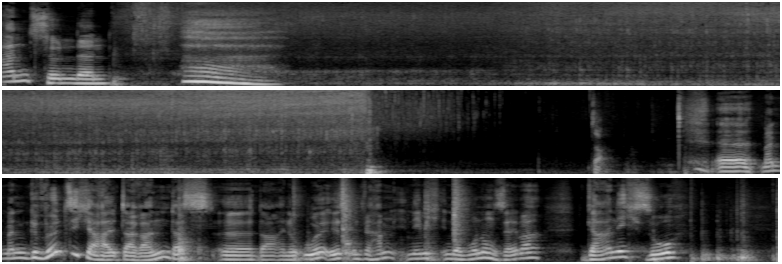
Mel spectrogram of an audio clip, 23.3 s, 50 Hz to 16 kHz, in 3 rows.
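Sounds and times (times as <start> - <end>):
speech: 0.1 - 2.7, 15.0 - 23.3
water running from a tap into a coffee machine water tank: 2.4 - 12.8.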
